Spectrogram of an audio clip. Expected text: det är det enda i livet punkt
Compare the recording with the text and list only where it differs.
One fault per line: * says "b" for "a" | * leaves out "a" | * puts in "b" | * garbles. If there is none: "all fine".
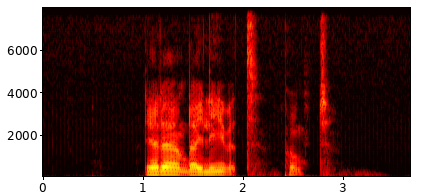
all fine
